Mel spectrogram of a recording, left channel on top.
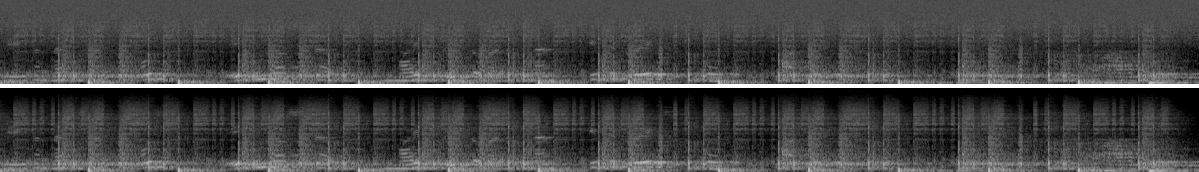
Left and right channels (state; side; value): noise; left; hiss, 1 dB below the sound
